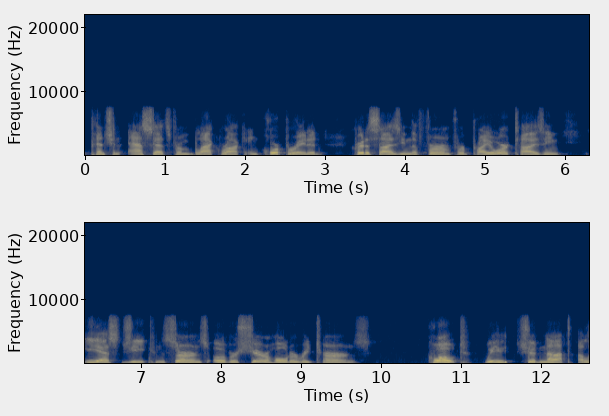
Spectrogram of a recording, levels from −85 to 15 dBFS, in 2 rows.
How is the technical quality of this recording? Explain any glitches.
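Quality is poor throughout. The speech has been squeezed through the AMR wideband (HD Voice) codec at what sounds like its lowest 6.6 kbit/s mode, so the modelled voice comes out rough and raspy, with nothing above 7.4 kHz.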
